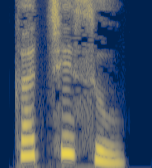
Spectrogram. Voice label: "ಕೆಚ್ಚಿಸು", Kannada

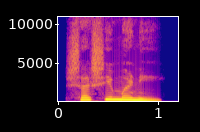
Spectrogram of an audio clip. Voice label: "ಶಶಿಮಣಿ", Kannada; śaśi maṇi; noun

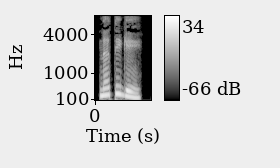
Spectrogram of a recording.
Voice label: "ನತಿಗೆಯ್", Kannada

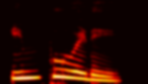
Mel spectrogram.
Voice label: "ಇಂಪುವಡೆ", Kannada

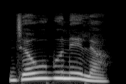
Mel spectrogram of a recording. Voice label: "ಜೌಗುನೆಲ", Kannada

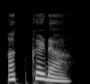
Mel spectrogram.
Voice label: "ಅಖೋಟ", Kannada

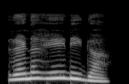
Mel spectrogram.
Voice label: "ರಣಹೇಡಿಗ", kannada

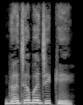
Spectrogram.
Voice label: "ಗಜಬಜಿಕೆ", Kannada

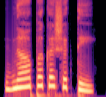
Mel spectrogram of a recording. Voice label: "ಜ್ಞಾಪಕಶಕ್ತಿ", Kannada

